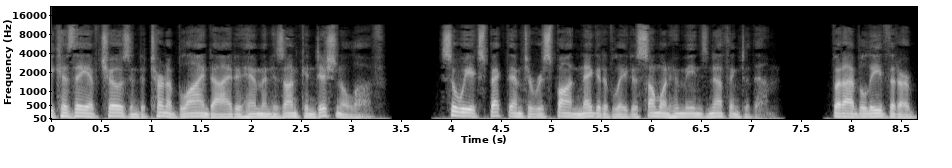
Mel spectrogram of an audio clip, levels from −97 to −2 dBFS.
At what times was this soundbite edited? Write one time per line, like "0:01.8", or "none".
none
